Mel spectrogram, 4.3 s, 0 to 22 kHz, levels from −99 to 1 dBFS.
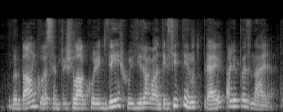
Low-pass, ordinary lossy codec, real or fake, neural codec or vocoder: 10.8 kHz; MP3, 96 kbps; fake; codec, 24 kHz, 1.5 kbps, HILCodec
